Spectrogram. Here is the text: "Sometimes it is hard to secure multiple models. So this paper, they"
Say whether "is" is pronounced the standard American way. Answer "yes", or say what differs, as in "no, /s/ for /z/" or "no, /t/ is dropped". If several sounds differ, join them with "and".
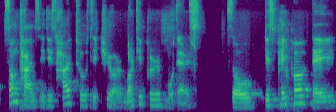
no, /s/ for /z/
